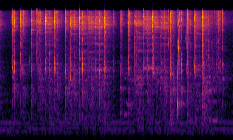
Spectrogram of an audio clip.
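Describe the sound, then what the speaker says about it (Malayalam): A fork beats eggs with salt in a bowl, fast rhythmic clinking taps against the bowl's sides, close and fairly loud, repeating steadily. "ഇനി അതിലേക്ക് കുറച്ച് ഉപ്പ് കൂടെ ചേർത്ത് ഇത് നന്നായിട്ട് അടിച്ചെടുക്കണം"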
